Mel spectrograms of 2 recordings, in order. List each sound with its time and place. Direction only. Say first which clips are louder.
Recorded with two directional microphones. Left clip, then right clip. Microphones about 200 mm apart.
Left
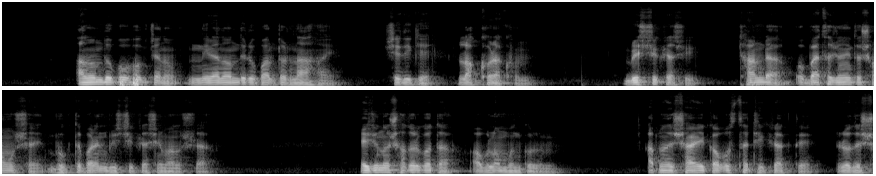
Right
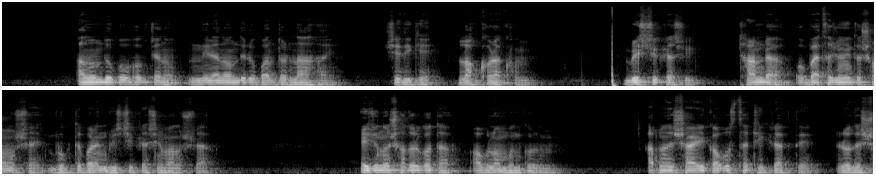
0.7 s speech: left 1 dB; 20° left (ahead or behind)
12.3 s speech: left 1 dB; 10° left (ahead or behind)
